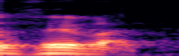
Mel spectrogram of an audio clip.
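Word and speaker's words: Weber: না আরেকজন দার্শনিক আছে ম্যাক্স ভেভার এটা ওয়েবার বলে অনেকে এটা উচ্চারণ আসলে ভেভার তার একটা লেজিটিমেসি এবং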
